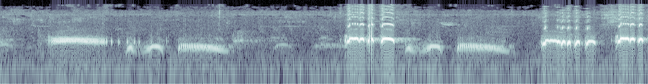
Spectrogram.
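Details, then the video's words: Local zebra doves sing clearly, one encouraging others: a softer distant long coo and low curved notes first, then loud bursts of quick rippling coos alternating with low, drawn-out falling notes. "Perkutut Lokal Gacor | SUARA JERNIH Mengajak Yang Lain Ikut Bunyi"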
